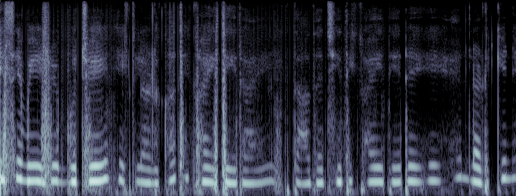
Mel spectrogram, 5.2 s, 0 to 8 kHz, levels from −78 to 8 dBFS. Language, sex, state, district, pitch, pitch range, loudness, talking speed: Hindi, female, Uttar Pradesh, Jyotiba Phule Nagar, 225 Hz, 215-240 Hz, -17 LUFS, 220 wpm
